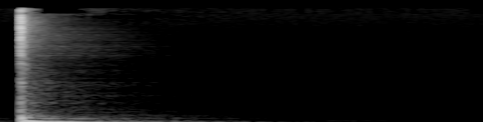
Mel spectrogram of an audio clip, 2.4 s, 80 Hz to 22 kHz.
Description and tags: Drum Hit 2 FF037
1 quick beat on a drum. Low pitch, minimal reverberation. muted
drum, drum-beat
